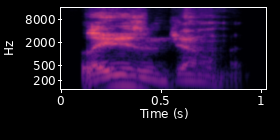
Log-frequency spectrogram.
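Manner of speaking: low, formal announcer narration; narrator voice. Shown as a demonstration. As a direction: read it like a grave disclaimer announcer. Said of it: "let me try to do the narrator voice".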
